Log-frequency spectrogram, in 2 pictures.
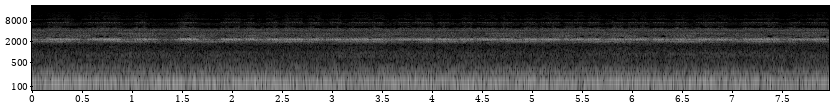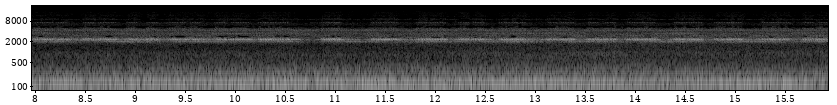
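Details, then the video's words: Steady chorus of crickets, a bright high trill pulsing continuously throughout, layered over a constant deep rumble of background noise. "Crickets Sound"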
